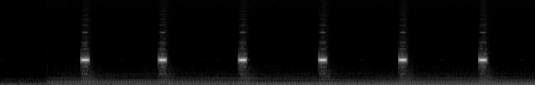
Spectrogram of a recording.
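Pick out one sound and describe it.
A short, high electronic beep sounds once every second as a countdown.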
